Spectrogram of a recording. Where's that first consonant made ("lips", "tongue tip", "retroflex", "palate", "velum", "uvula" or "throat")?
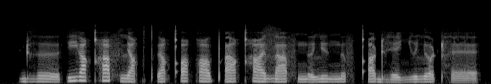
retroflex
